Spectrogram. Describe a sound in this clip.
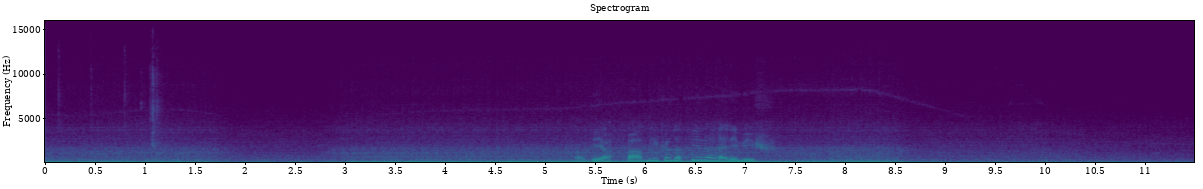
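A heavy truck engine rumbles steadily while driving.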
